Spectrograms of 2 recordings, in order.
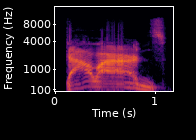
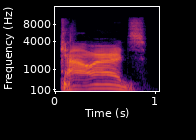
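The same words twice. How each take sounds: First: Higher furious shout. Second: Loud furious yell; angry shout. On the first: Brill screams after his running men, higher furious shout. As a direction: yell it again, much higher and strained. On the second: Brill shouts at his fleeing hirelings, angry shout. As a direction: spit the word out in a rage. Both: A narrator's reading. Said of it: "he shouted at his hirelings".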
